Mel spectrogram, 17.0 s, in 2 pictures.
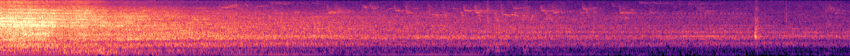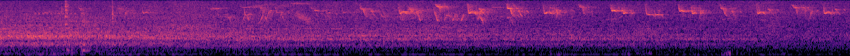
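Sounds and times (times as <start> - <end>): diesel train rumbling: 0.0 - 13.0
birds chirping: 0.8 - 17.0.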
